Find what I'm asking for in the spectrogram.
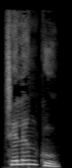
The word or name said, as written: ಚೆಲಂಕು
